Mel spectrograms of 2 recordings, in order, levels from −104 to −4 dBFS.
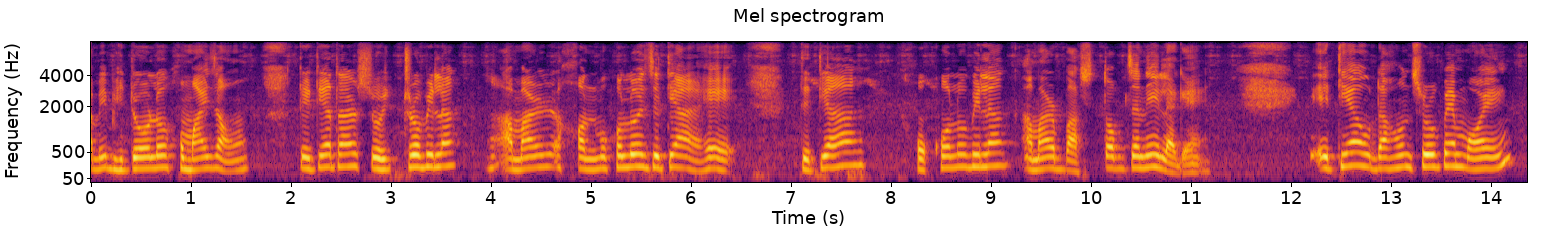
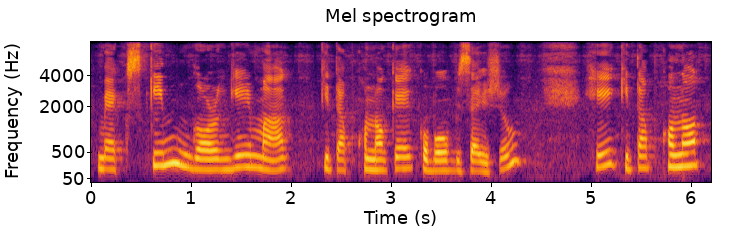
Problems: none marked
